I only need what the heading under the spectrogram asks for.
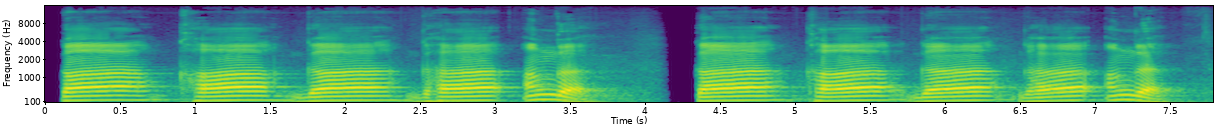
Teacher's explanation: क बोलते हैं श्वास कम ख बोलते हैं श्वास ज्यादा ग बोलते हैं श्वास कम घ बोलते हैं श्वास ज्यादा अंग बोलते हैं श्वास कम ना तो देखिए वर्ग ये वर्ग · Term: अल्प प्राण और महाप्राण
